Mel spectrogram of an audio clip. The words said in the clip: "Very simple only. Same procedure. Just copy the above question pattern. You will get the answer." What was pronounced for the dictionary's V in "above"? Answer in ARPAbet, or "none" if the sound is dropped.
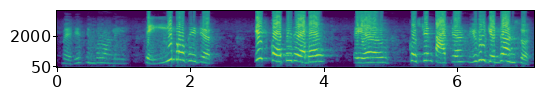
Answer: W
